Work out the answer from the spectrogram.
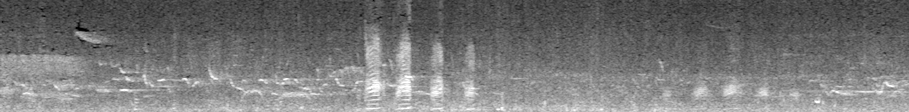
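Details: Ducks gliding on a country lake give playful quacks: a burst of four loud, harsh, nasal calls near the middle, then scattered softer quacks, with faint high bird twitters and gentle background hiss.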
